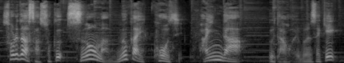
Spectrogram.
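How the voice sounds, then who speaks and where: Lively, animated male vocal coach. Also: on the high side, normal speed, soft background music. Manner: enthusiastic, admiring, explains technique step by step. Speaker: vocal coach and YouTube host. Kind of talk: voice analysis reaction commentary.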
